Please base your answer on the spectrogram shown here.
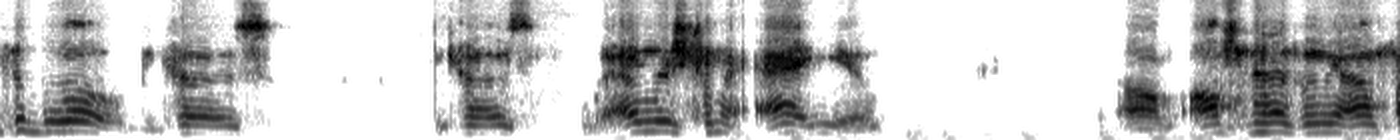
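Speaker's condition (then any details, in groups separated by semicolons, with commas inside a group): Mild cerebral palsy; affects left arm and leg, limp; speech impediment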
